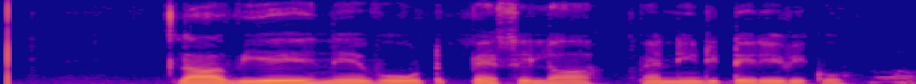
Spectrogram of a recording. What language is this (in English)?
Punjabi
